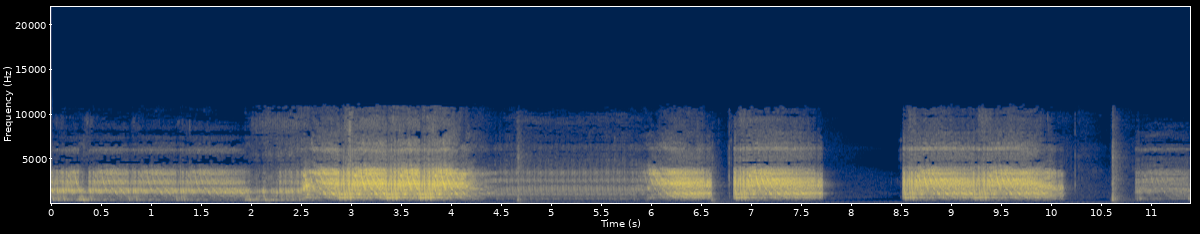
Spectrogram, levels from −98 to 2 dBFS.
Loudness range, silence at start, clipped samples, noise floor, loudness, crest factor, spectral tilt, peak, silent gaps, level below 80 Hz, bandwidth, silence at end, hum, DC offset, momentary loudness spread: 4 LU; 0 s; under 0.1%; -73 dBFS; -15 LUFS; 16 dB; 4 dB/octave; -2 dBFS; none; -82 dBFS; 11 kHz; 0 s; 60 Hz at -80 dBFS; under 0.1%; 18 LU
